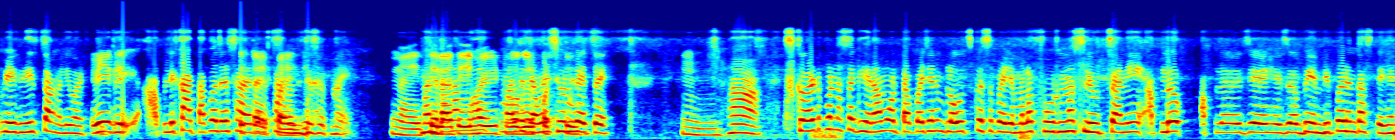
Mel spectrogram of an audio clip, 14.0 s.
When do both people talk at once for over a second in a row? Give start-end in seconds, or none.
4.2-5.8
